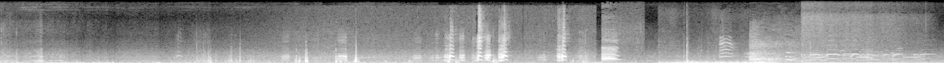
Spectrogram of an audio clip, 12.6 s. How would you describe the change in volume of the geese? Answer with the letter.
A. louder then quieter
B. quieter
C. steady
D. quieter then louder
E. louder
A.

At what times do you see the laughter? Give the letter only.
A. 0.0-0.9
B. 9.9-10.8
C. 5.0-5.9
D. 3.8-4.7
B.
